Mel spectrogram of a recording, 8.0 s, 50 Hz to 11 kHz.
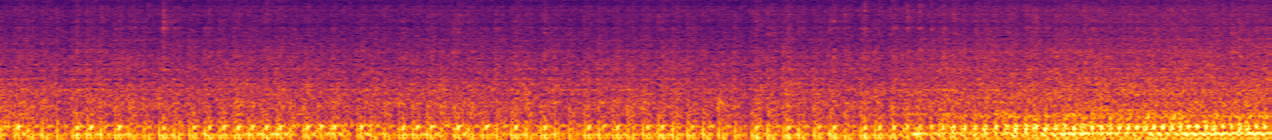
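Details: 1965 Honda CB77 Super Hawk 305 twin, sat 20 years, running after carb cleaning, fresh fuel and a battery, without air filters. Steady, even idle with a firm exhaust beat that picks up slightly near the end; runs fine.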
